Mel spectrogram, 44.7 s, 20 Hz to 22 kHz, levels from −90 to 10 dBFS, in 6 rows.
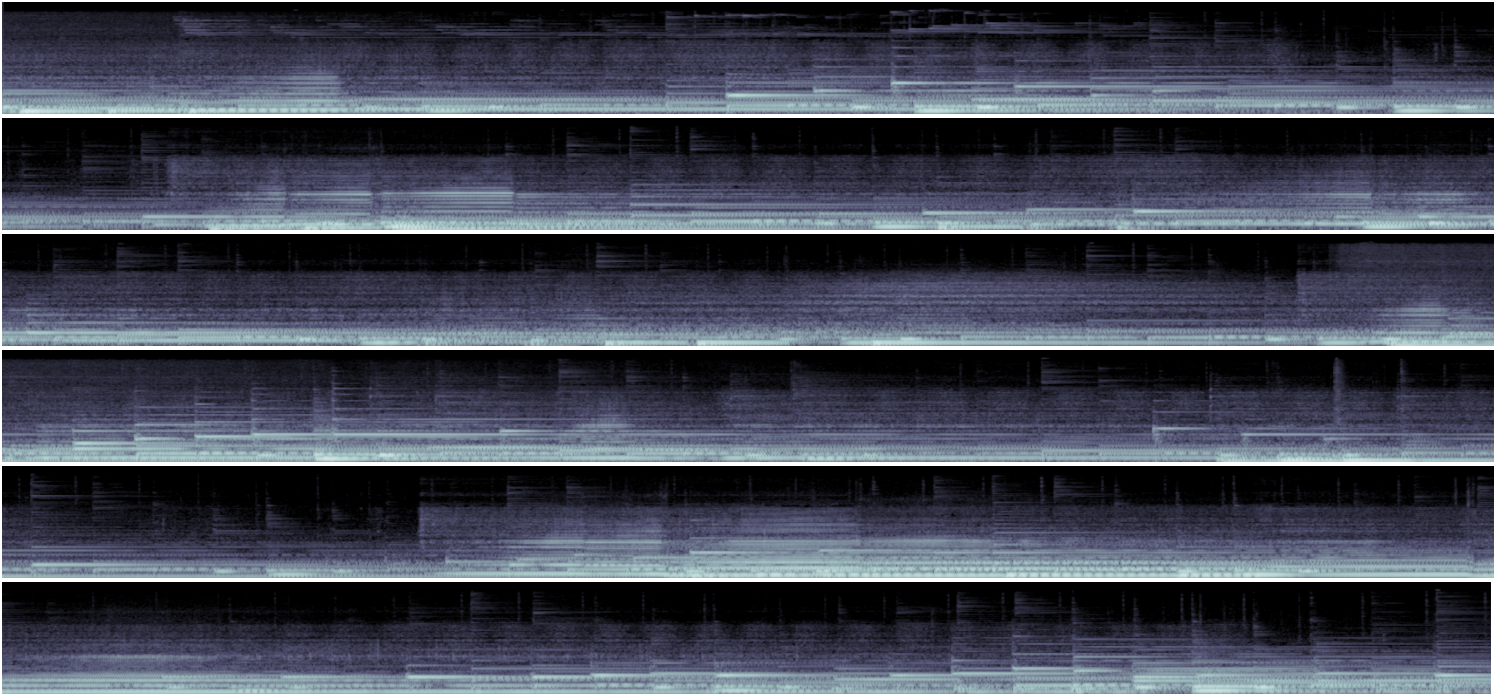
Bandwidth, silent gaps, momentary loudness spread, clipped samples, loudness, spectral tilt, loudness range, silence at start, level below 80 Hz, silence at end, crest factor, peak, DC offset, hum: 5.8 kHz; none; 11 LU; under 0.1%; -16 LUFS; -10 dB/octave; 6 LU; 0 s; -24 dBFS; 0 s; 14 dB; 0 dBFS; under 0.1%; none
